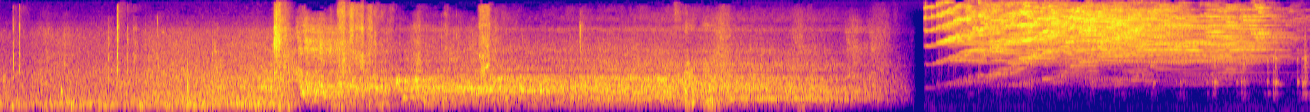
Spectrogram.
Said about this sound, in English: Oh, it's the central heating. Central heating. We'll, we'll just keep on. Well, then. Uh, apologies, listeners. The central heating's just come on. It's making a whirring noise.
